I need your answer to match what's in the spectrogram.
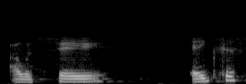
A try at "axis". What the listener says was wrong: The difference is the second vowel sound. Axis, and access. wrote, yeah, was more of an E sound, like a short E, eh. But this word is axis, axis. And you got to emphasize the first syllable, axis.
